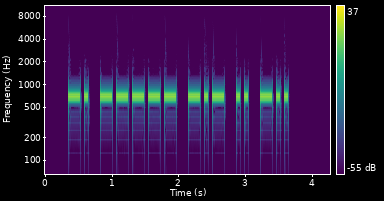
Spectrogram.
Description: Morse code, heard as a keyed tone, about 20 wpm, 700 Hz. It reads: N0KID
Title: Speed Racing - USA Call Signs 17wpm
